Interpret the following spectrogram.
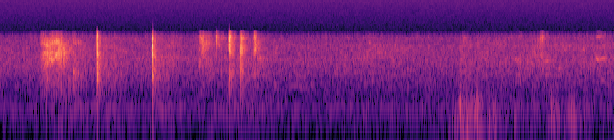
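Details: A hungry female cat that came to a tent at the S.P.N.I. Field Schools campground on the last night of a stay gives short, plaintive, heart-breaking meows in two bursts, with sharp clicks between them and quieter rustling later.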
